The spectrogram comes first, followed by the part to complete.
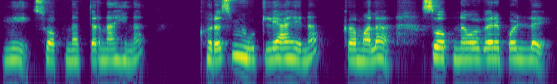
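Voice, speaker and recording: A woman's voice: mid-range voice, little pitch movement, normal speed, no room sound, studio quality, lightly acted. A woman voicing a shy dutiful young wife. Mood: wondering. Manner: gentle, deferential.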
